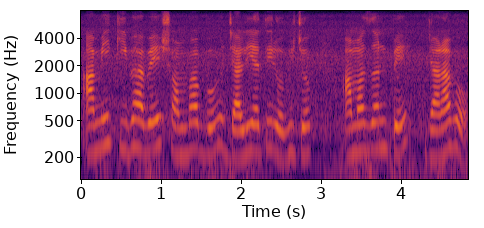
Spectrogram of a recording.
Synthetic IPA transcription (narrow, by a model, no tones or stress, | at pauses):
a̰mikibʱabeʃɔmbʱabːod͡ʑalijat̪iɾobʱid͡ʑoɡ | a̰mazonpe | d͡ʑanabo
